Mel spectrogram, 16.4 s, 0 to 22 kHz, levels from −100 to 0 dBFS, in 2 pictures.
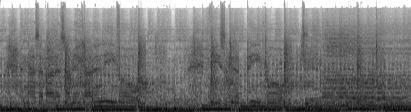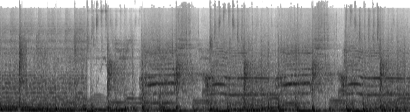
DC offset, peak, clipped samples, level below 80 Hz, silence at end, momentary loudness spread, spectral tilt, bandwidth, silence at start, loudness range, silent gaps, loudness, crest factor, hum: under 0.1%; 0 dBFS; under 0.1%; -16 dBFS; 0 s; 4 LU; -6 dB/octave; 16 kHz; 0 s; 2 LU; none; -10 LUFS; 8 dB; none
